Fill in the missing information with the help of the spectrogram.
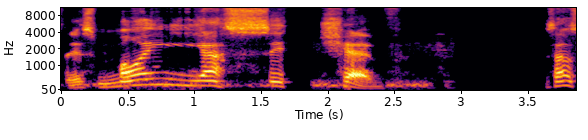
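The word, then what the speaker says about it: Myasishchev: It's the I've got to try and remember how you pronounce this. Myasichev. Does that sound right? Myasichev, yes.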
